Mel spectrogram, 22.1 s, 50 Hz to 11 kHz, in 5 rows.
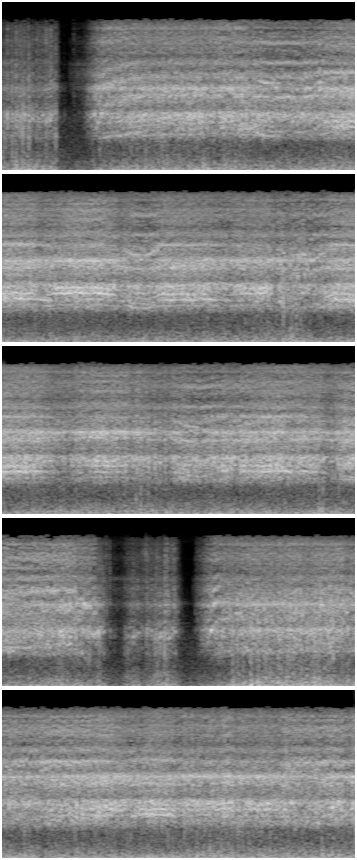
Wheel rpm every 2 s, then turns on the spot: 210, 220, 220, 220, 230, 220, 120, 150, 210, 230, 230.
none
